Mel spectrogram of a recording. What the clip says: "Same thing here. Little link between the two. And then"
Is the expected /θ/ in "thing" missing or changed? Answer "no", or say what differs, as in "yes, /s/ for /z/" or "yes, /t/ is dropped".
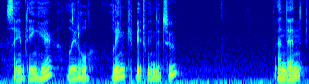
no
